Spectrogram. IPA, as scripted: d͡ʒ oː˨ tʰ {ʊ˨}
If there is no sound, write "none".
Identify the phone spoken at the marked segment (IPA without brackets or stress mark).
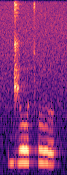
ʊ˨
